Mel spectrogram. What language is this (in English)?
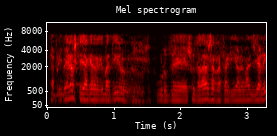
Catalan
